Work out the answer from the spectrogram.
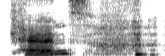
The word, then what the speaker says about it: Cairns: So we have Strange Journey by Maud Cairns. I asked Simon Thomas how you pronounce her surname, and I think I've still got it wrong. It's meant to rhyme with fair, but with an N in it.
